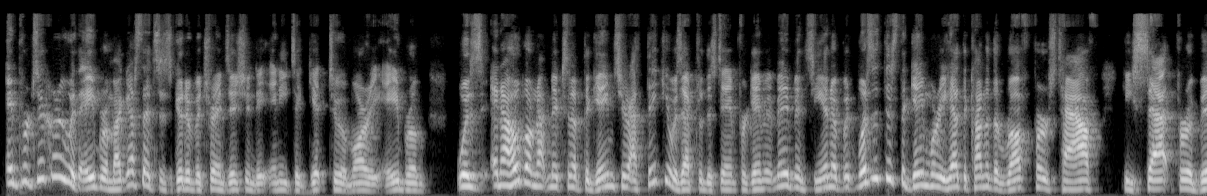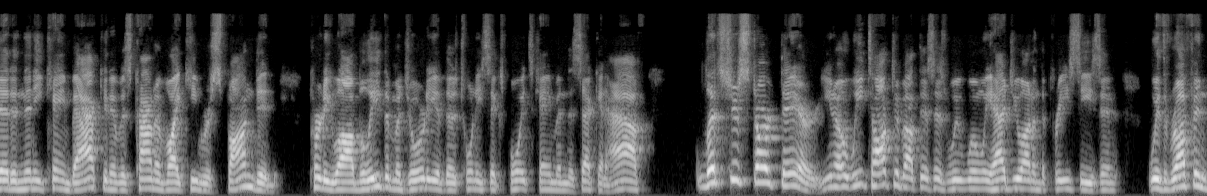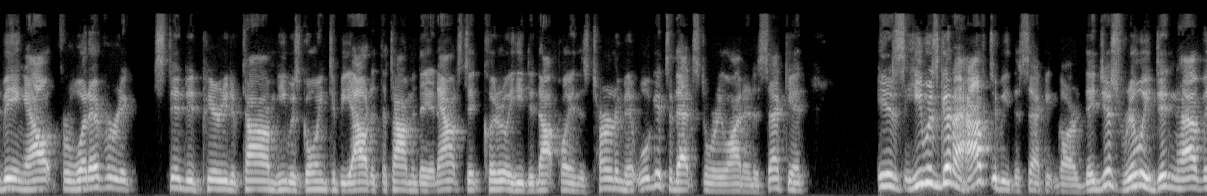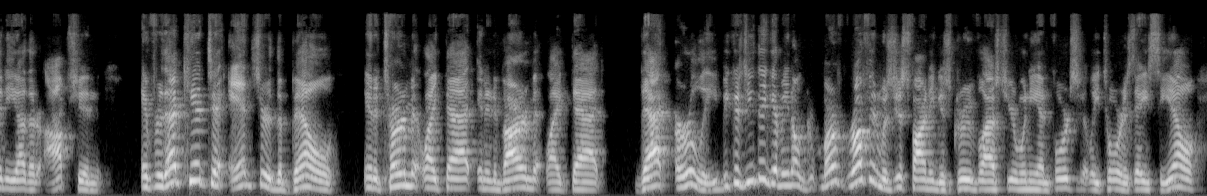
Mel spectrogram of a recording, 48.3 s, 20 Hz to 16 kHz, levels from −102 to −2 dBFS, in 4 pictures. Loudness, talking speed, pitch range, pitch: -24 LUFS, 255 wpm, 145-195 Hz, 165 Hz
